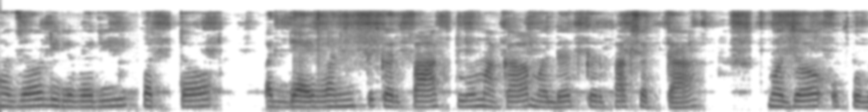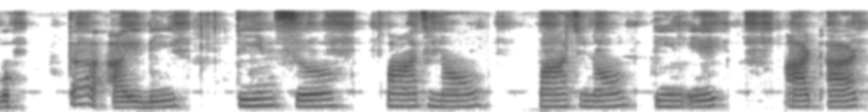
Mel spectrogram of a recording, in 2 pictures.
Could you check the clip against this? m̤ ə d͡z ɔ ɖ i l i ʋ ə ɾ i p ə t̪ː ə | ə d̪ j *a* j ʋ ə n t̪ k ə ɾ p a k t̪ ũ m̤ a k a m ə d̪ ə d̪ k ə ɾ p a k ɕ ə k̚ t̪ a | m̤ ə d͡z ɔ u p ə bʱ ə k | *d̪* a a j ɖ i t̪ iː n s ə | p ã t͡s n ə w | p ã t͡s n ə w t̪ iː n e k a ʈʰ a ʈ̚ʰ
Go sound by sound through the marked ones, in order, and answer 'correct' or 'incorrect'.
correct, incorrect: t̪

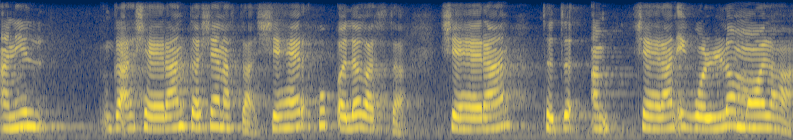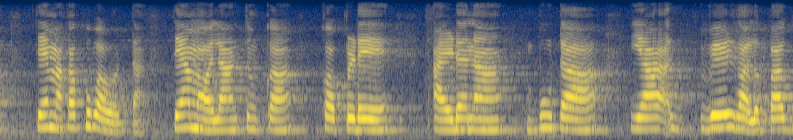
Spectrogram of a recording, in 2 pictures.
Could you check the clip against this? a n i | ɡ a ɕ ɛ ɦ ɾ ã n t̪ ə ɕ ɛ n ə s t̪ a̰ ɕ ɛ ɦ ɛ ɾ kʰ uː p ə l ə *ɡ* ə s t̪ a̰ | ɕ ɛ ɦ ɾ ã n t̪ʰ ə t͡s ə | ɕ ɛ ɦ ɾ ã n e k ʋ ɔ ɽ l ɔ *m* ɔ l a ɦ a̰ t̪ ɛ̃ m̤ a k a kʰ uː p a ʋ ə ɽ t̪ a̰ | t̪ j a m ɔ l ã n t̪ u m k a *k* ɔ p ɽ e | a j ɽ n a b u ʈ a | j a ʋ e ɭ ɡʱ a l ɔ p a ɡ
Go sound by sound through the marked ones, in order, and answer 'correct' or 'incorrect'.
correct, correct, correct

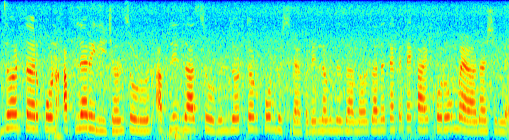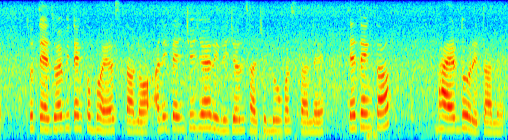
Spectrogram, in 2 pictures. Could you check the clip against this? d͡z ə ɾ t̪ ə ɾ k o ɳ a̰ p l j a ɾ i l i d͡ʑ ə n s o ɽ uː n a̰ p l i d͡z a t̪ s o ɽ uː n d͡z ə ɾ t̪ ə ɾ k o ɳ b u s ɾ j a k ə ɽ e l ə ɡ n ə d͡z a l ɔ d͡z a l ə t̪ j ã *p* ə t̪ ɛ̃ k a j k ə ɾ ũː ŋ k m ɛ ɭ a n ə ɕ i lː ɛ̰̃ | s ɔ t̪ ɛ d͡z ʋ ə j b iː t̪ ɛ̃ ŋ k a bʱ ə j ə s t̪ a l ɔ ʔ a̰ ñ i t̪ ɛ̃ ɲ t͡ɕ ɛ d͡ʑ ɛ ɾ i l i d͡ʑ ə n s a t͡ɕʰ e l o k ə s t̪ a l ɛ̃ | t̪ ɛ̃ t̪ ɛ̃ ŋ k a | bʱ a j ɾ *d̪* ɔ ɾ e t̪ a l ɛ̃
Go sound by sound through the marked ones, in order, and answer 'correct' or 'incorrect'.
incorrect: k, correct

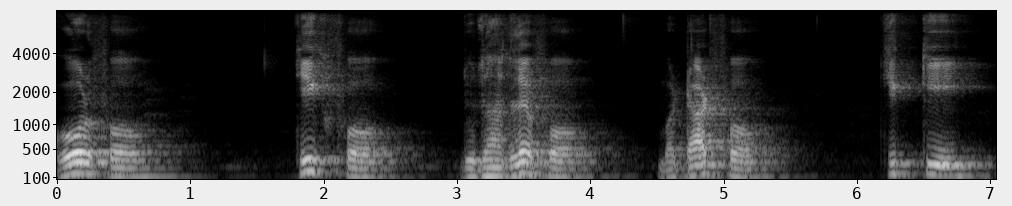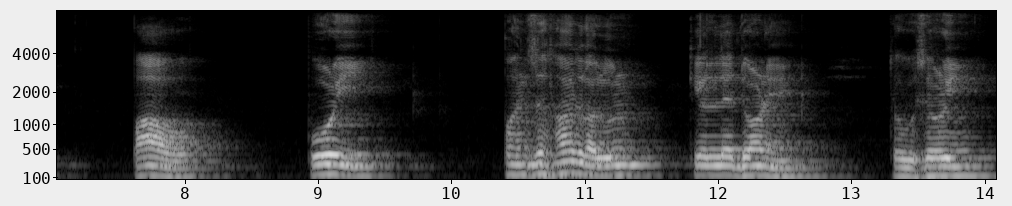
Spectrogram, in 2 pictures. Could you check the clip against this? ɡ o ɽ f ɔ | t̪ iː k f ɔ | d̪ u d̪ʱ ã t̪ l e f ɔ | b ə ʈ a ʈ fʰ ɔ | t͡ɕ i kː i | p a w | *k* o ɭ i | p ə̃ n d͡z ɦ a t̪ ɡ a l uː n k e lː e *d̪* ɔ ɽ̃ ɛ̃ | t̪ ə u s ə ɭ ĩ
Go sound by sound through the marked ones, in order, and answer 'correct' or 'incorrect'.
incorrect: p, correct

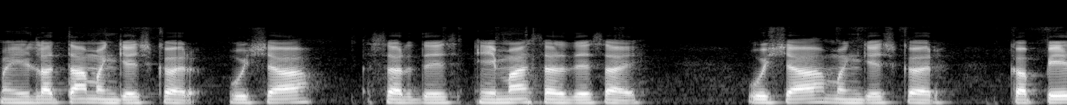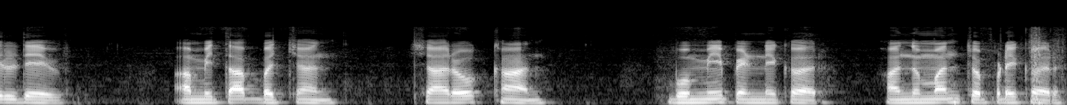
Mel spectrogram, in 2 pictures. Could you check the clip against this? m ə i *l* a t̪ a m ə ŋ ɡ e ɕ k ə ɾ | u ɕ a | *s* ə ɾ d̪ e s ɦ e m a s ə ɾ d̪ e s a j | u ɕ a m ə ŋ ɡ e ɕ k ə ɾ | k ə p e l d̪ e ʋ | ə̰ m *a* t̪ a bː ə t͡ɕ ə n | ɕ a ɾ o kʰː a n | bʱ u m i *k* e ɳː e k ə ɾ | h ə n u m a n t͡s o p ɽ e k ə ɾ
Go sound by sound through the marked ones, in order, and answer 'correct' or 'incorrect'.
correct, correct, incorrect: i, incorrect: p

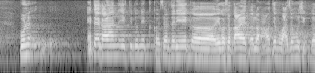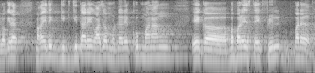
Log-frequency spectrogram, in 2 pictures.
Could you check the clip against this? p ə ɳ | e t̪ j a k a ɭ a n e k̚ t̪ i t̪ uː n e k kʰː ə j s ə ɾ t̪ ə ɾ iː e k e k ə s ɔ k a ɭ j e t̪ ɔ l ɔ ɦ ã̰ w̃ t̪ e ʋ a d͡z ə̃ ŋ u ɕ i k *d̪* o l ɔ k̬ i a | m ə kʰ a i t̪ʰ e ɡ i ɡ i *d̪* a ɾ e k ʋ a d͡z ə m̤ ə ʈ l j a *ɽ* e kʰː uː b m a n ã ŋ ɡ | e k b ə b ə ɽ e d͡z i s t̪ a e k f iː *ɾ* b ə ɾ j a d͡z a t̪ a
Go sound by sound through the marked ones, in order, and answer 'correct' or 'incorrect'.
incorrect: t̪, incorrect: t̪, incorrect: ɾ, incorrect: l

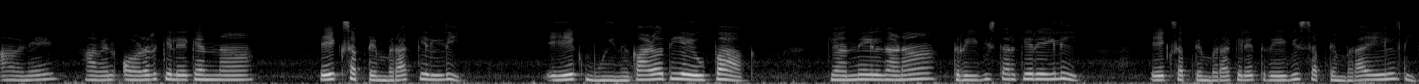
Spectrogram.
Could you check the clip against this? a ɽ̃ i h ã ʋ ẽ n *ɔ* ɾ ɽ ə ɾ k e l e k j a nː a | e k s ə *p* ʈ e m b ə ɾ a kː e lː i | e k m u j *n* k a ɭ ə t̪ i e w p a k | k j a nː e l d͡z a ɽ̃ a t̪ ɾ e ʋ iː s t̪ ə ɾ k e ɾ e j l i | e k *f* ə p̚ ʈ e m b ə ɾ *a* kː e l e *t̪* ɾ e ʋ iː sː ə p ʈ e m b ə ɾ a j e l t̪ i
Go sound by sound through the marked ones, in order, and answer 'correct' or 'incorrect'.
correct, correct, correct, incorrect: s, correct, correct

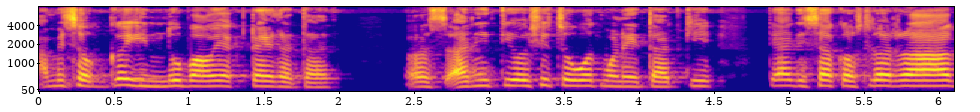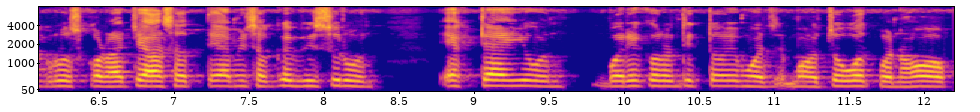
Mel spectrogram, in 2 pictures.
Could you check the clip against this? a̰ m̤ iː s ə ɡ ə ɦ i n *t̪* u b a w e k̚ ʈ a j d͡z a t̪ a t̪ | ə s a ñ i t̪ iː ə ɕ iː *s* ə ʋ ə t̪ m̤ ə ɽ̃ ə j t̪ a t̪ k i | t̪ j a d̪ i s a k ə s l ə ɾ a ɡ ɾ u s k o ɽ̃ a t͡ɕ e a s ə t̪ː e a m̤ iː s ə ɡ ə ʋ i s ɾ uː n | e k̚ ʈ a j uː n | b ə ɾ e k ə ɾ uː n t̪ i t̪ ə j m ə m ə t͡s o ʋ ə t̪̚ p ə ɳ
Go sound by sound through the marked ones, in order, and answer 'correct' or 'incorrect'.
incorrect: d̪, incorrect: t͡s

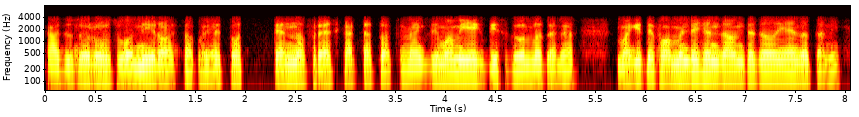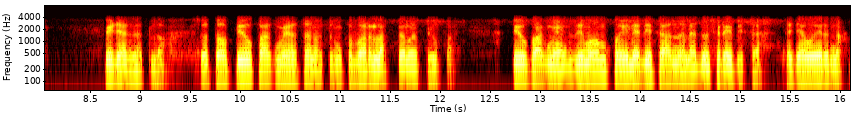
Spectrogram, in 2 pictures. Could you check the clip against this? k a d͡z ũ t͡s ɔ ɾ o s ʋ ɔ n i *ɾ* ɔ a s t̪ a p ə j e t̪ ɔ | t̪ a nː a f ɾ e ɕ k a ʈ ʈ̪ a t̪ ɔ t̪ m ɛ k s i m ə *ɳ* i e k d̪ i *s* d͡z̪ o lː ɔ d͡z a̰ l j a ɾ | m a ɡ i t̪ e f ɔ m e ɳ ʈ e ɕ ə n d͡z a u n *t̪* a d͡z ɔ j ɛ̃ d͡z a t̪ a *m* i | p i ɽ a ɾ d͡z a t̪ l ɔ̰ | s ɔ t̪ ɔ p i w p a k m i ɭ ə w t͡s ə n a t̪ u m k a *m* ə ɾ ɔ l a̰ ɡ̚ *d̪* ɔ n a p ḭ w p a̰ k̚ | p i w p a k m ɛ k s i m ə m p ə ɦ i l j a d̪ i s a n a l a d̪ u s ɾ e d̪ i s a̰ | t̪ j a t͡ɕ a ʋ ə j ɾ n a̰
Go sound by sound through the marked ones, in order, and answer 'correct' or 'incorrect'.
correct, incorrect: m, correct, correct, incorrect: n, incorrect: b, incorrect: t̪

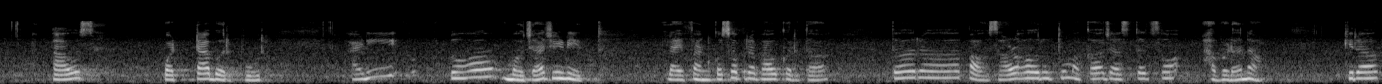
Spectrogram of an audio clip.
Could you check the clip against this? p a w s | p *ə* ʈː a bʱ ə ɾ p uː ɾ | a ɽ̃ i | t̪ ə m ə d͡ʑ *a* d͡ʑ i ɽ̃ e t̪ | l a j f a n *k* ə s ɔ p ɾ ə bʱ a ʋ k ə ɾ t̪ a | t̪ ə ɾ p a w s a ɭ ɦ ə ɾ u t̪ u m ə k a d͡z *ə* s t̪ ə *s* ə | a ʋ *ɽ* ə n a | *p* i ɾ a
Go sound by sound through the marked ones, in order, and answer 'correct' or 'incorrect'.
correct, correct, correct, incorrect: a, incorrect: t͡s, correct, incorrect: k

